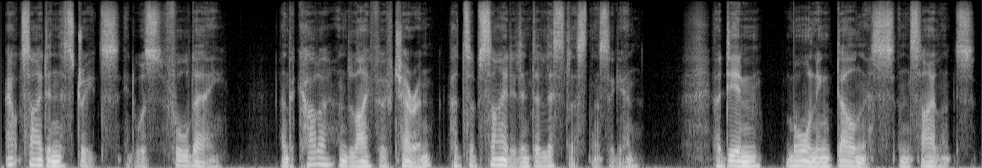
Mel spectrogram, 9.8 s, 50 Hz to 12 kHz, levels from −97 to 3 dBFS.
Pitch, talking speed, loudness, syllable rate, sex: 90 Hz, 160 wpm, -19 LUFS, 5.0 syllables/s, male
